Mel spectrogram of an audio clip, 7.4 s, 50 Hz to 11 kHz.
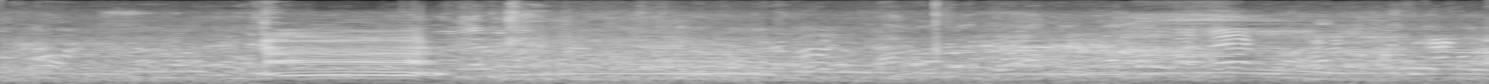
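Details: Sahiwal bull calves being sold at Dinajpur's Raniganj cattle market, 20 February; one loud, strained moo bursts out, followed by softer lowing calls, all over busy bargaining voices and crowd chatter.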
